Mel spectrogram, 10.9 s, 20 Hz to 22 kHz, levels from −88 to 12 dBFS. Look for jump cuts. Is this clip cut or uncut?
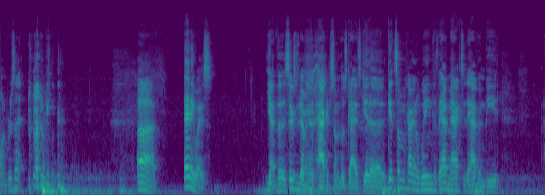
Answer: uncut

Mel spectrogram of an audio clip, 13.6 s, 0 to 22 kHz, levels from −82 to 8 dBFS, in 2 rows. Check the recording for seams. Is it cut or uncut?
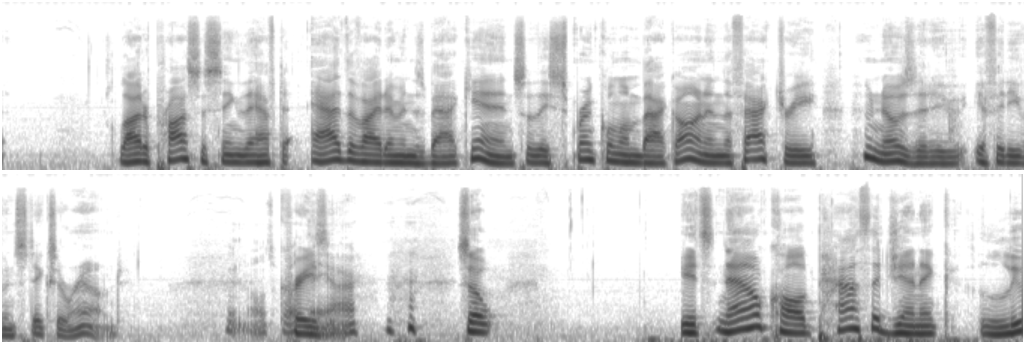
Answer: uncut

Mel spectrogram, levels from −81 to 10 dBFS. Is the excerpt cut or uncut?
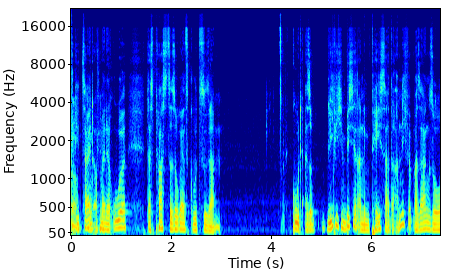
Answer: uncut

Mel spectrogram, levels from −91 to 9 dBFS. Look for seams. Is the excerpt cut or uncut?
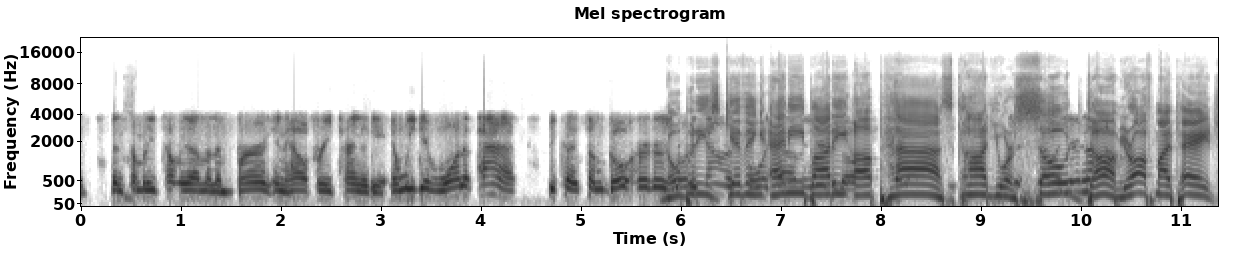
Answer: uncut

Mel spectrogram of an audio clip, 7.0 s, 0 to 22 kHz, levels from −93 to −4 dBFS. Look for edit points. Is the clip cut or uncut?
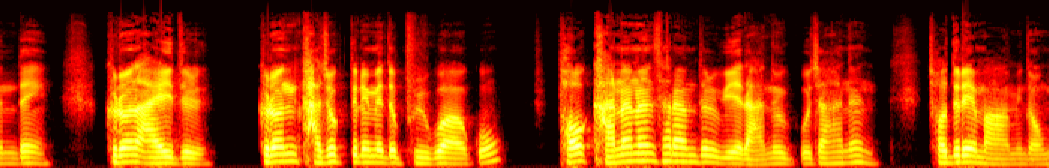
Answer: uncut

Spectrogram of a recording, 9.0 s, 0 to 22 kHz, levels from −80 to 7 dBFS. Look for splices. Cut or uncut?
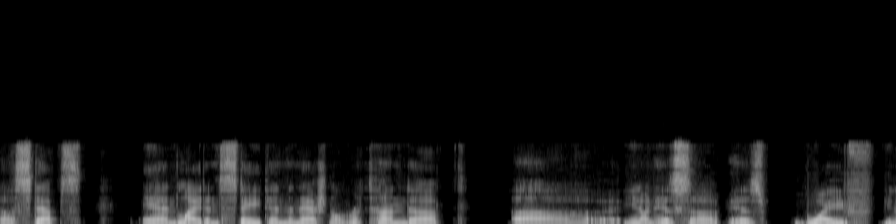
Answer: uncut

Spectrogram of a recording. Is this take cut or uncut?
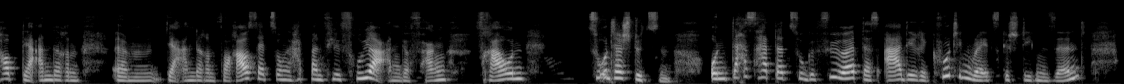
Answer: uncut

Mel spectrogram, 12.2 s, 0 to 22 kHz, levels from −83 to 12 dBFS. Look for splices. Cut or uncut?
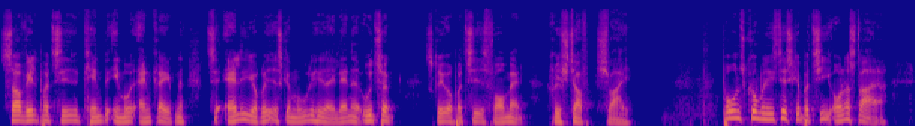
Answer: uncut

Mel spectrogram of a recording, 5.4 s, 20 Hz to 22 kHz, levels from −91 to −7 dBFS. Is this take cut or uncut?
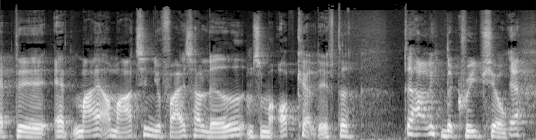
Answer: cut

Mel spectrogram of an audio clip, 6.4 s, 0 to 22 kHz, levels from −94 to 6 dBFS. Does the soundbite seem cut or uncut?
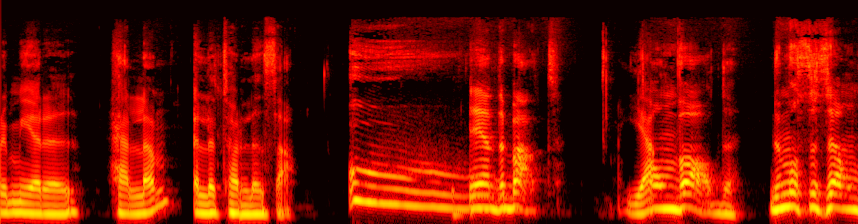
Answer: cut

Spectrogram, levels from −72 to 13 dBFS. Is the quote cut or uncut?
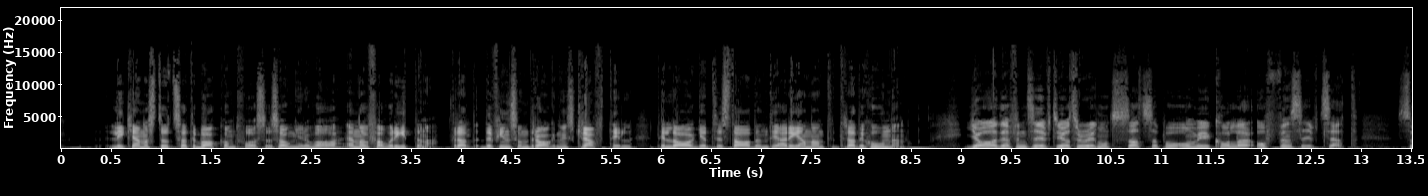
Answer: cut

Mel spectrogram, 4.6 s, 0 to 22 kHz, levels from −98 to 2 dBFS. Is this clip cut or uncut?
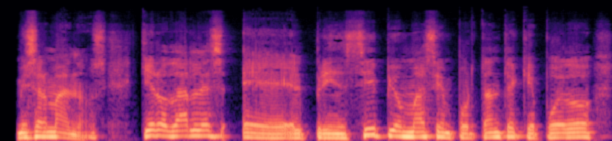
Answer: uncut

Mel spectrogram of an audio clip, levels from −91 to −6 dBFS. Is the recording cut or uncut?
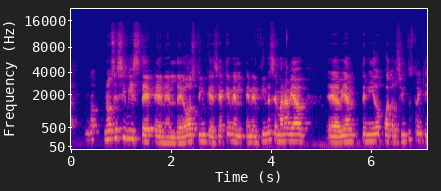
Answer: uncut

